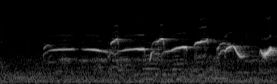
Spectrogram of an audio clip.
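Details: Asian brown flycatcher song of sweet whistled notes, mostly steady in pitch with a few upward flicks, growing louder and more varied toward the end.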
